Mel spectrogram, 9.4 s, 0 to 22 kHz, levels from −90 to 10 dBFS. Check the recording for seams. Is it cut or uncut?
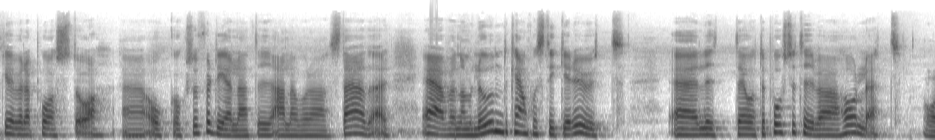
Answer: uncut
